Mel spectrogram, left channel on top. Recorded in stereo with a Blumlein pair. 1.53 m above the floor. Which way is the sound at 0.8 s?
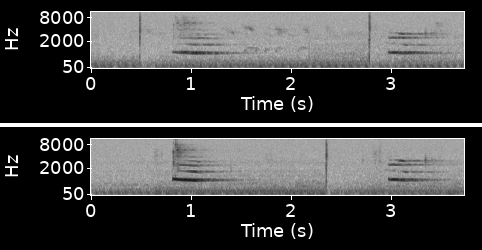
40° right.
